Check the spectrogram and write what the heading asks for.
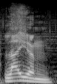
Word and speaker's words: Lyon: Ça s'écrit avec un Y. – Lion, comme la gare de Lyon.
